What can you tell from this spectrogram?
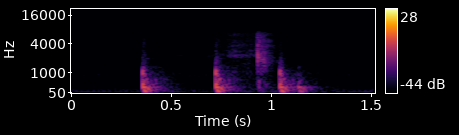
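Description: A patterned knock on a door: a single rap, a pause, a quick run of several raps, then after another gap one final, louder knock. Each knock is sharp and hollow, with no voices.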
